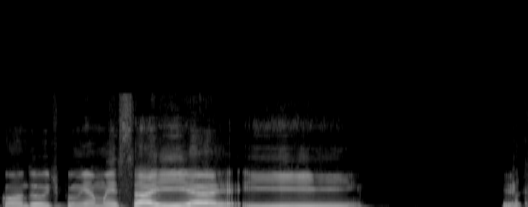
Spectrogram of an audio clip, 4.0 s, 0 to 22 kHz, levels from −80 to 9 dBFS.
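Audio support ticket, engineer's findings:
No audible faults found; no action required.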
